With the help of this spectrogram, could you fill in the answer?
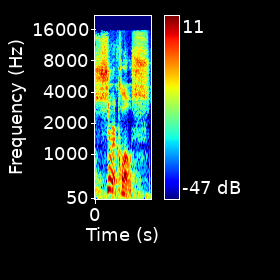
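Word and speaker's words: sucralose: But it's got aspartame, or not aspartame, it's got sirclose. Sirclose. It rhymes with gross.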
